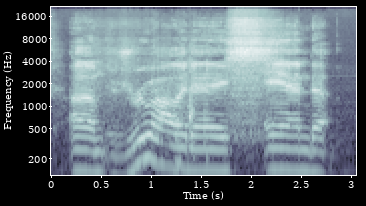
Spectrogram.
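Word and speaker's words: Jrue: combination with um Drew let me let me pronounce it better Drew holiday because it is a Jay um Drew holiday and B uh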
